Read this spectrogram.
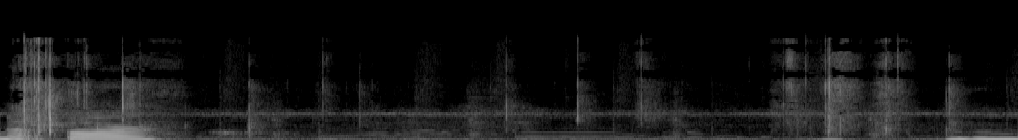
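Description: A young woman chews crunchily.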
